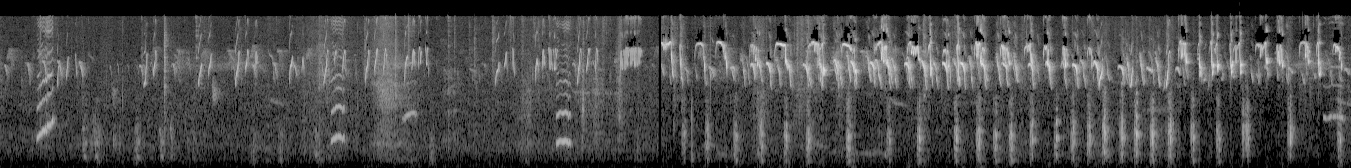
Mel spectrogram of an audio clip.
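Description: A wet baby chicken peeping: scattered faint peeps at first, then from about halfway through a loud, fast run of high-pitched peeps, several a second.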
